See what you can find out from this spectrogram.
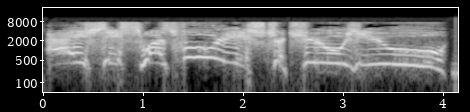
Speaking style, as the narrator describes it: Neckbet yelled

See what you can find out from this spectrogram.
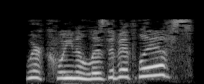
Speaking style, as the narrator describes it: Hazel exclaimed

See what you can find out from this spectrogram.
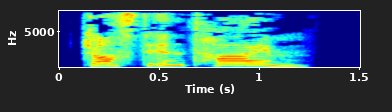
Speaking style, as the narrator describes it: Marianne cried

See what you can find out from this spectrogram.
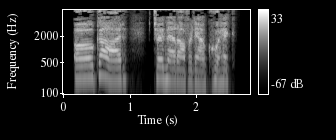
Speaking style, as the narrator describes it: Brooke said with a laugh

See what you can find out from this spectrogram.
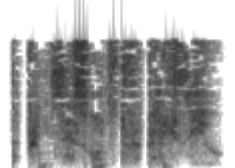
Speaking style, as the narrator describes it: Inthira whispered, her lips brushing Dothan's ear

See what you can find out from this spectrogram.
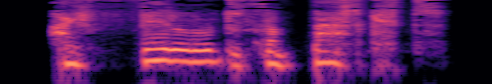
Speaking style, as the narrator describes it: she whispered in reply

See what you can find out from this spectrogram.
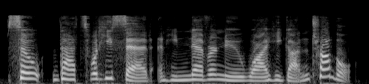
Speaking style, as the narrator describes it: Dee Dee laughed

